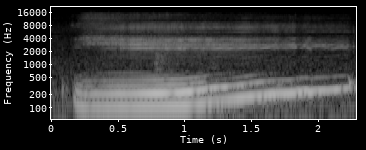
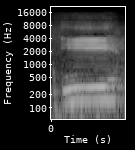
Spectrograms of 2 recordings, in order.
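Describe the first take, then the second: First: The pitch rises from low to high, held longer. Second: The pitch stays level and even throughout. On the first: "it's rising" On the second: "it's just a flat tone"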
